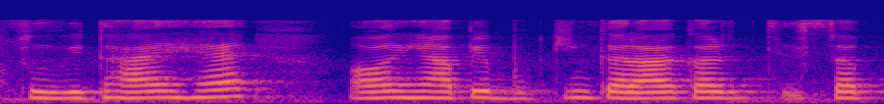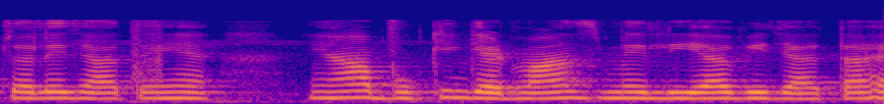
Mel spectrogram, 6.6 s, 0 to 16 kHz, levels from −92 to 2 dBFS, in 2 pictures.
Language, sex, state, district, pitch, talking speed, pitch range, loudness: Hindi, female, Chhattisgarh, Bastar, 215 Hz, 180 wpm, 210-225 Hz, -27 LUFS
